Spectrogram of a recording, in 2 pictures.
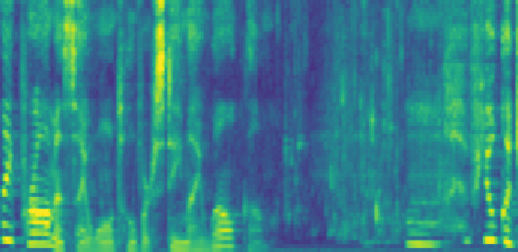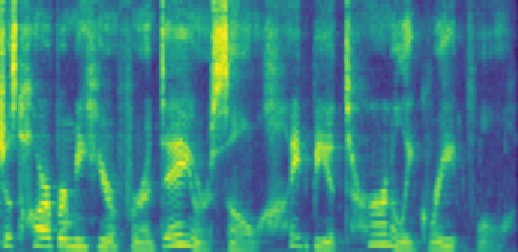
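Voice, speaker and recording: A woman voicing a gentle young merman boyfriend in a romantic ASMR roleplay, soft-spoken and hesitant, often slipping into breathy whispers. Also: fairly high pitch, big pitch swings, a little slow, slight background noise. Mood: grateful, polite.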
